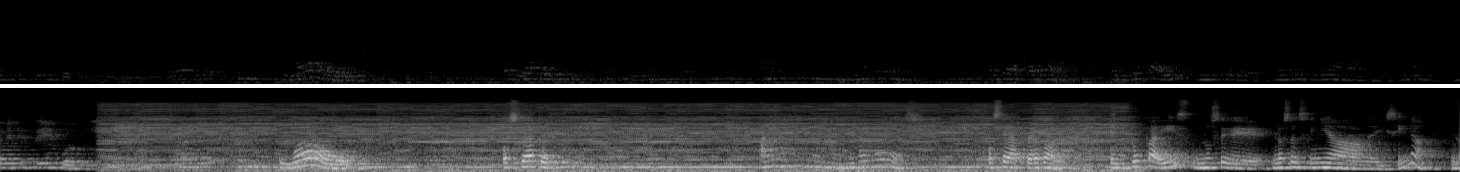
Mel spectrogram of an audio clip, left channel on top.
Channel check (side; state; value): left; quieter; 38.9 dB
